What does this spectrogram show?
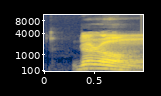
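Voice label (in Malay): "derung", Malay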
